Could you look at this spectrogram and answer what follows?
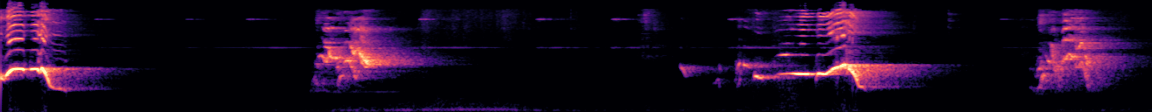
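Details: A black-naped oriole sings, a recording meant to prompt silent orioles to call. Fluted descending whistles alternate with harsher nasal squawk notes, spaced by short pauses, with a faint low hum in between.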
